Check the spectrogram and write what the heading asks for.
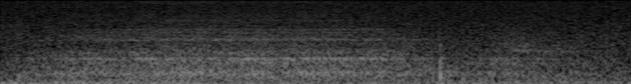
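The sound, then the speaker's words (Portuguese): A single long, deep inhalation drawn in through the nose, steady, with a faint airy rush and no talking. “E agora faço uma respiração muito profunda”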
